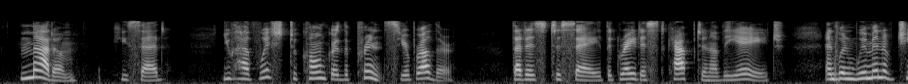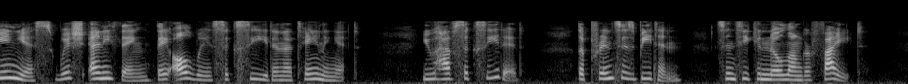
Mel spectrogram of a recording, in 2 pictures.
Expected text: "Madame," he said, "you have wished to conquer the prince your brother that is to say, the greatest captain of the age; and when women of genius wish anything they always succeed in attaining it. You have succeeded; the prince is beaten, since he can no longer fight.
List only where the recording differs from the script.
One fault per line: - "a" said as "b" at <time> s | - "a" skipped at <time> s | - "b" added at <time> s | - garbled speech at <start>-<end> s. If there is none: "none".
none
